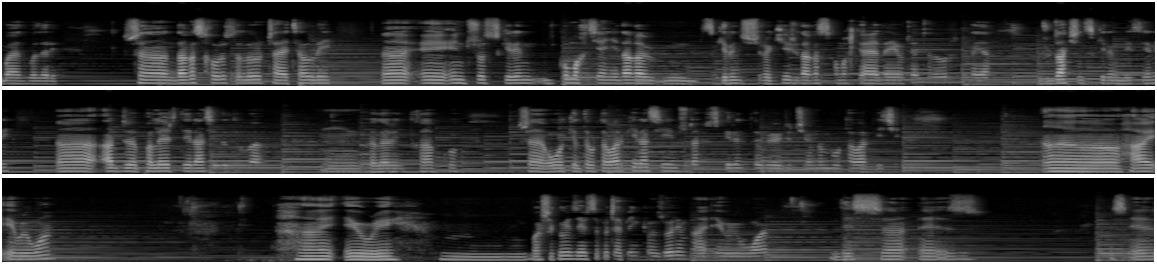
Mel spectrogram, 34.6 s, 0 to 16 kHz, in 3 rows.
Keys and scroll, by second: 26.4 BackSpace, 32.9 BackSpace.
